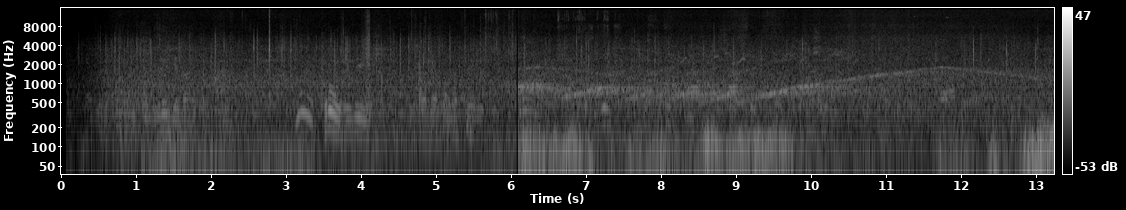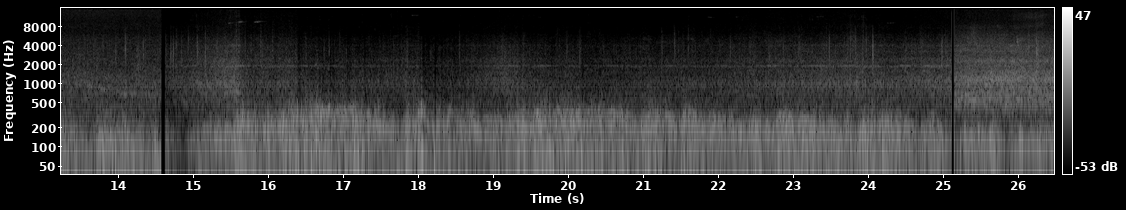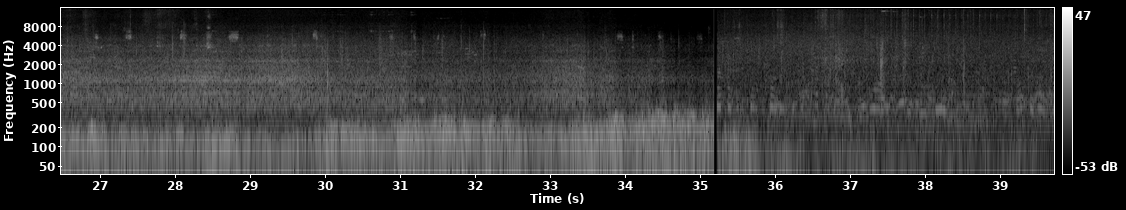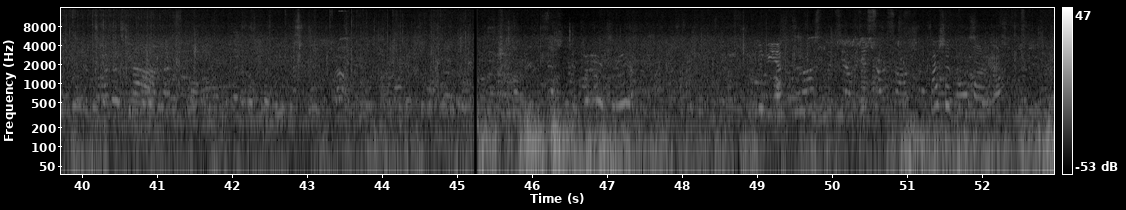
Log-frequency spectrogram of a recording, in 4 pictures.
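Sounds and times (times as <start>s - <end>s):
loud low churning rumble: 0.5s - 36.4s
emergency siren wailing: 4.6s - 14.6s, 21.6s - 35.0s.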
